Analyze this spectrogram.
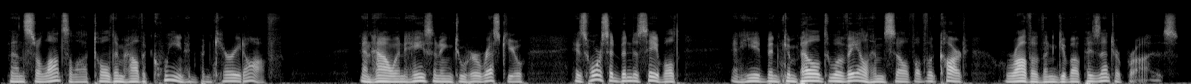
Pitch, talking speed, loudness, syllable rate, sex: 135 Hz, 205 wpm, -19 LUFS, 6.0 syllables/s, male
